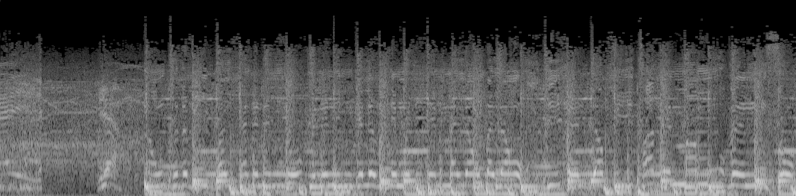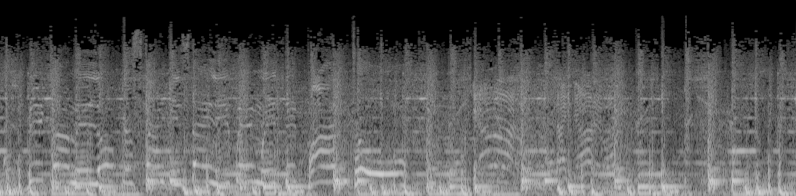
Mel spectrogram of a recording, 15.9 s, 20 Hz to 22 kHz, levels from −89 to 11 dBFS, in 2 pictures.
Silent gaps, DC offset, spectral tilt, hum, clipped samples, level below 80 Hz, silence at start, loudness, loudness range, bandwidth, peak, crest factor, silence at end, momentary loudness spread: none; under 0.1%; -6.5 dB/octave; none; under 0.1%; -24 dBFS; 0 s; -16 LUFS; 2 LU; 12 kHz; -2 dBFS; 14 dB; 0 s; 4 LU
